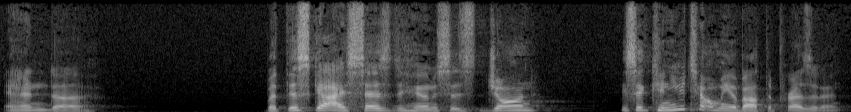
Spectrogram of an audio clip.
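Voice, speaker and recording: A man with a notably high voice preaches a sermon, telling a story and then climbing into loud, pleading calls. He swings between quiet, conversational stretches and near-shouted appeals. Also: sing-song, normal speed. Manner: storytelling preacher who builds to loud, high-pitched exhortation. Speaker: pastor. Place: church service.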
